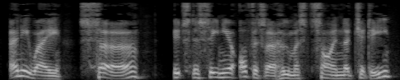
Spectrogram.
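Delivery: dutiful junior reporting to his boss; earnest constable. Acted. Constable Shu voiced in story.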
